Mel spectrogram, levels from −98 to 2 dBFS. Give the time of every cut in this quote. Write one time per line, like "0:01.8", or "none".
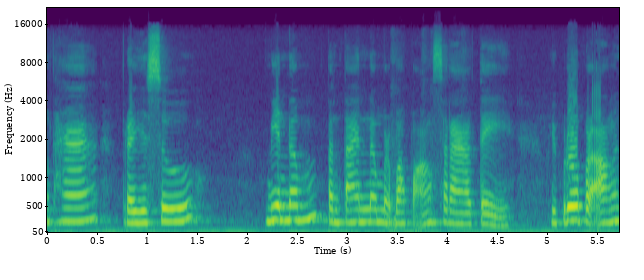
0:02.4

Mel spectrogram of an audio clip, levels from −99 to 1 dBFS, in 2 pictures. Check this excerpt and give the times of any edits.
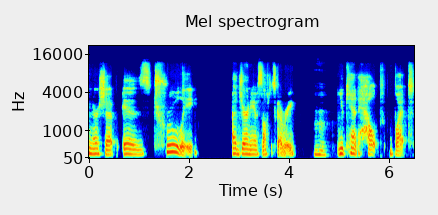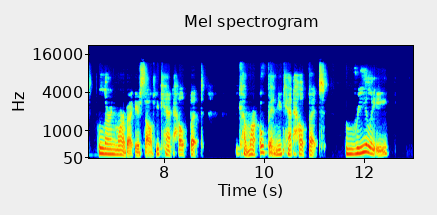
none

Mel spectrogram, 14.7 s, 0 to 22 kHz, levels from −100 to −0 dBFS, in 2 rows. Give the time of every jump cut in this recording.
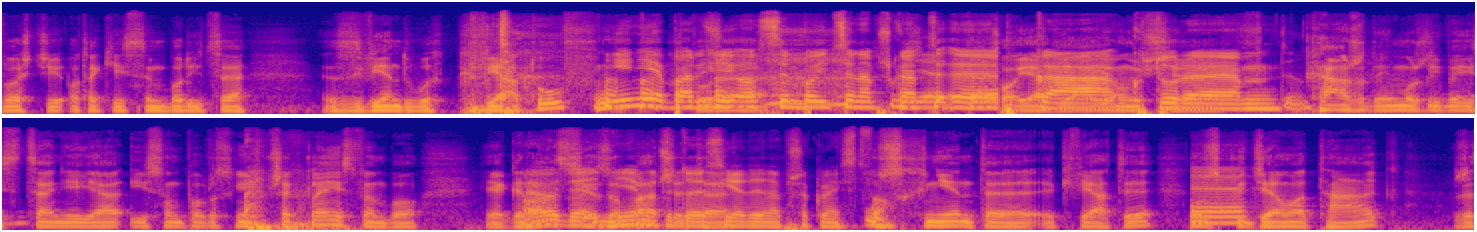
0:05.0
0:13.3

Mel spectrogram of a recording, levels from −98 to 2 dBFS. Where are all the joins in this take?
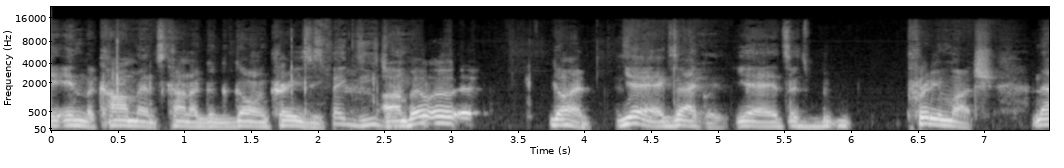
none

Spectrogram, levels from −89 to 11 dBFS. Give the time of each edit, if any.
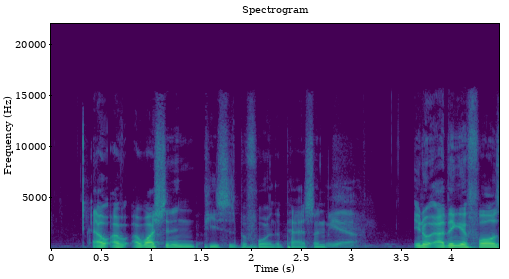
0:01.5
0:02.6

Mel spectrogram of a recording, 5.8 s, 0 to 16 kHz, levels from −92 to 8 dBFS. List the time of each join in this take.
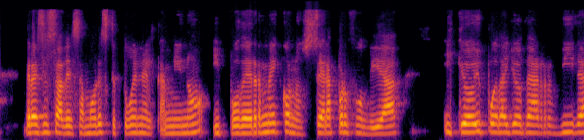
0:02.1

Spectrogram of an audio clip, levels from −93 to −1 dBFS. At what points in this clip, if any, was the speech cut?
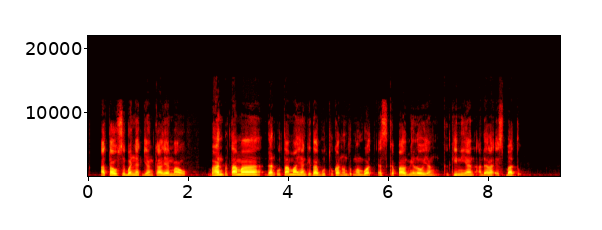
0:02.3

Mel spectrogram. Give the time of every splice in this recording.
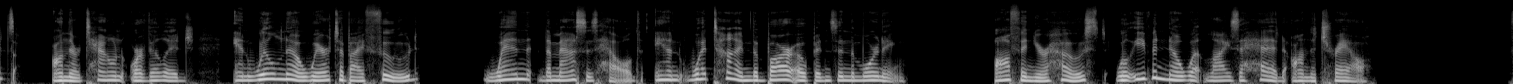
0:11.1

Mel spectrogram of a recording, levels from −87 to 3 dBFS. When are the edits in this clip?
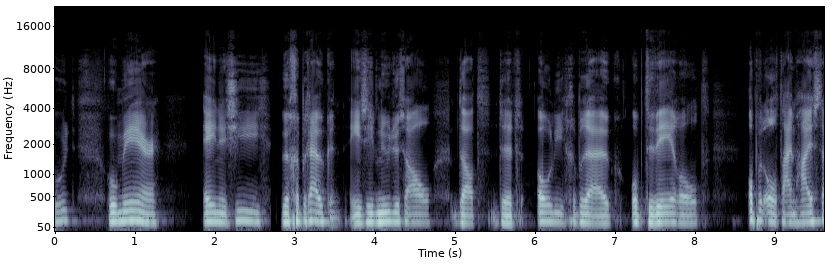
0:02.7
0:04.9
0:08.6

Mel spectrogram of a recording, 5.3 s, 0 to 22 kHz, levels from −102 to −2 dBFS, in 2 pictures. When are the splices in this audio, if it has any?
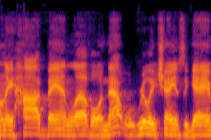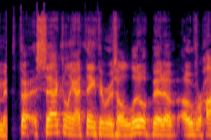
0:02.7

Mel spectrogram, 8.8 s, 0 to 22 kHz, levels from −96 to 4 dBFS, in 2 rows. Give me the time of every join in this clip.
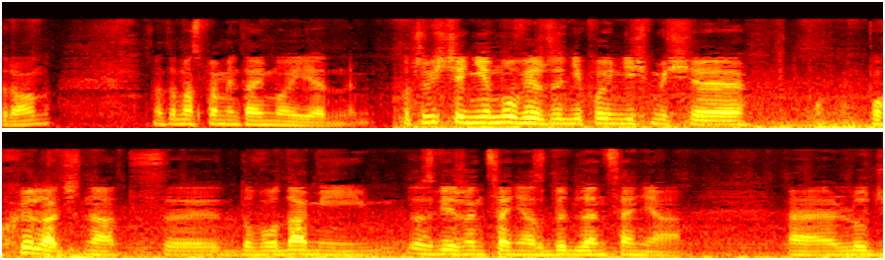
0:01.9

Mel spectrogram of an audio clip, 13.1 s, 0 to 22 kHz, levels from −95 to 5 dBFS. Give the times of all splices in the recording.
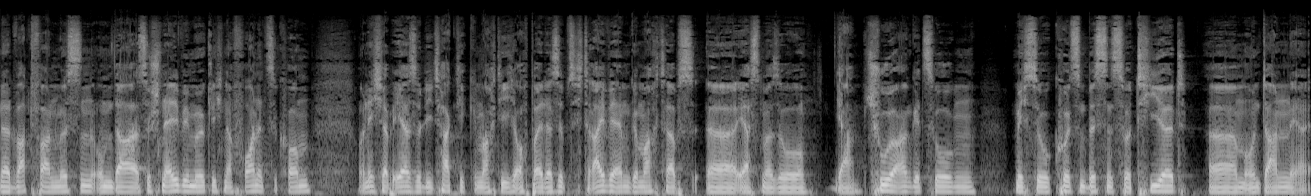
none

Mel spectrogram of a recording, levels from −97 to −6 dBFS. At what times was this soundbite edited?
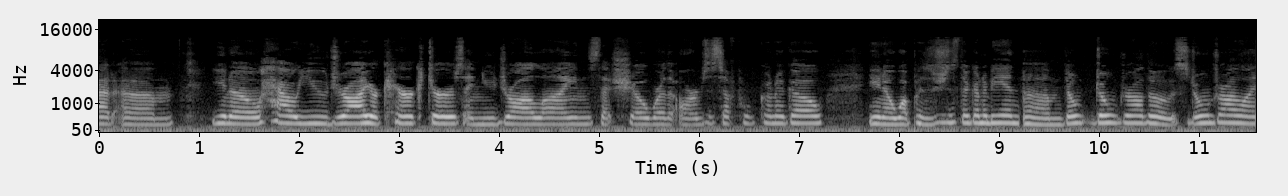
0:09.2

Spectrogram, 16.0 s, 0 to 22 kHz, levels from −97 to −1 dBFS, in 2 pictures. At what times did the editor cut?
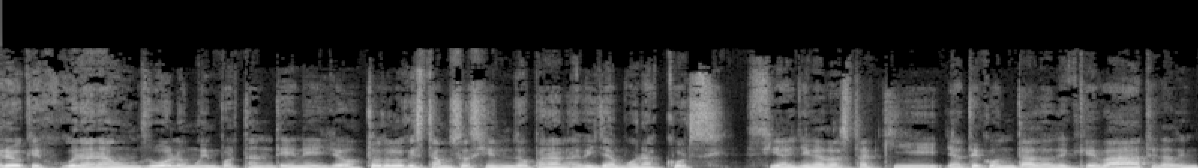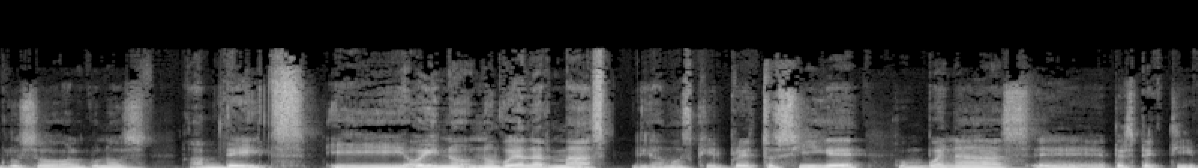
none

